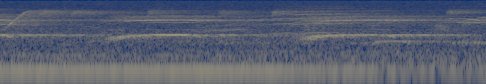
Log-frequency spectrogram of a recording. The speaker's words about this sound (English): The daytime bird songs were barely audible over the ambient city noise. To me, it seemed incredibly melancholic how the songs of the absent birds called out to a landscape no longer able to answer them.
